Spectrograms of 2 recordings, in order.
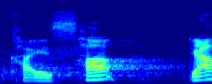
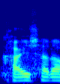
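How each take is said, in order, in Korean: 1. 이름은 나눠서 발음합니다. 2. 이름은 한 덩어리로 뭉개져서 발음합니다. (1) "가이사 랴 하면 되는데" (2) "이거 한꺼번에 붙이면"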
